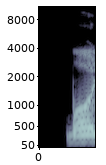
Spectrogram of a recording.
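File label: "bolu", Malay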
